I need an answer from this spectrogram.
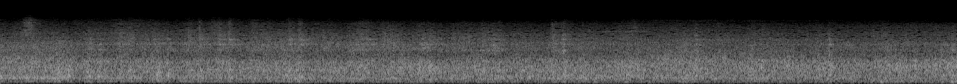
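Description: Electric multiple-unit express train running past close by: a steady rumble of wheels on the rails, with occasional clacks over the rail joints.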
